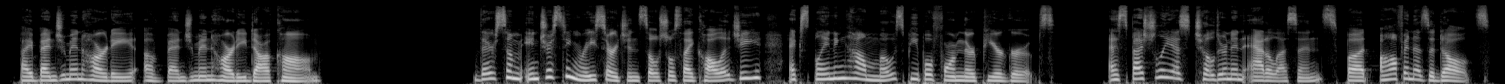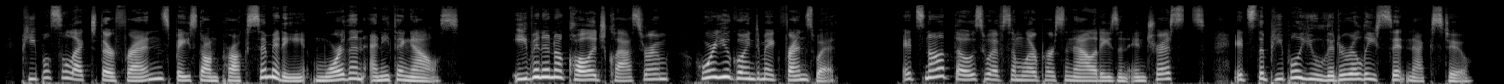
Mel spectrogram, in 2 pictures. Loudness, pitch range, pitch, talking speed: -18 LUFS, 175-245 Hz, 205 Hz, 140 wpm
